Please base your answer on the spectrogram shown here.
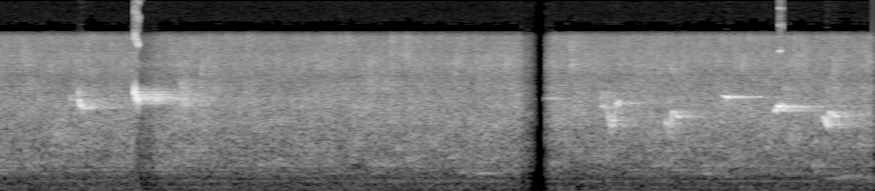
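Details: Sooty-headed bulbul (trucukan) singing in ropelan style: a few short whistled notes near the start, then a brief break, then a run of quick falling and level whistles.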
